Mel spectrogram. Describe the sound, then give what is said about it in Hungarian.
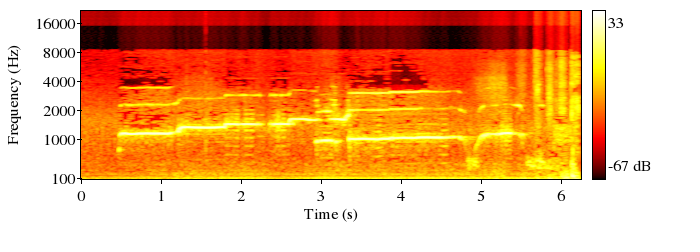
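A soprano recorder is blown during a lesson, the player lifting fingers one at a time starting from the right little finger, playing a string of held, clear notes that step up and down in pitch, loud and steady, then ending with a breathy, wavering tone and some faint background noise. “De nekem ne dumálja, hogy ez szoprán, látod, jó, rendben látod, szoprán fújja, de megszólalt az alsó hang.”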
